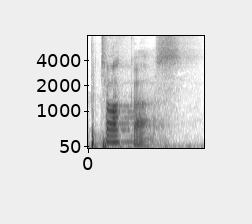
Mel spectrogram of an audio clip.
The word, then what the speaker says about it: ptochos: It's the word ptokos. P-T-O-C-H-O-S. Ptokos. Kind of sounds like you should spit after you say it.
